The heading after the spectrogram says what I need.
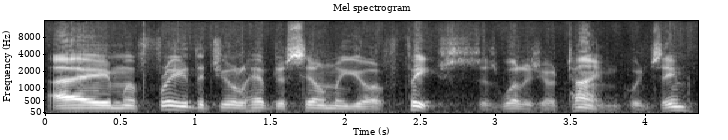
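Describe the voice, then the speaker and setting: An actor playing a domineering, scheming wealthy fugitive in middle age, brusque and commanding, in 1940s radio drama style. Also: male voice, lowish voice, moderate pace, dark tone, a little hiss or hum, lightly acted. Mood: brisk, commanding. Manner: brusque, commanding, self-assured. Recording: dull, lo-fi 1940s radio recording.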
